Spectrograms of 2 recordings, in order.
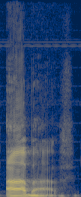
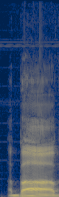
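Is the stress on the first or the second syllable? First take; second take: first; second. First: The stress falls on the first syllable. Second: The stress falls on the second syllable. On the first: This is the wrong stress pattern heard in apraxia. The speaker calls it wrong. "they'll use the wrong stress pattern" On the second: This is the normal way to say it. The speaker calls it right. "instead of saying above"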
